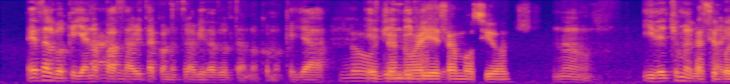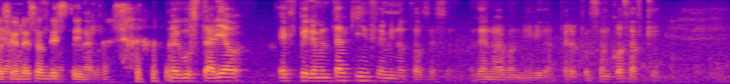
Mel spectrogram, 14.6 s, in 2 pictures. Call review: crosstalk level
present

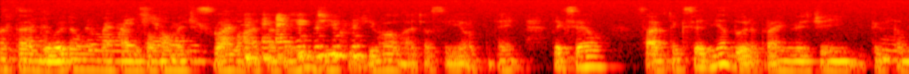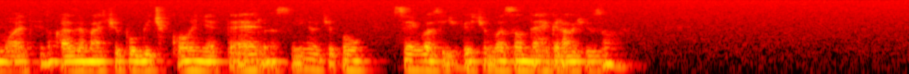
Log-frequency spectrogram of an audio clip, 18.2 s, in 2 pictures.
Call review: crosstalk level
present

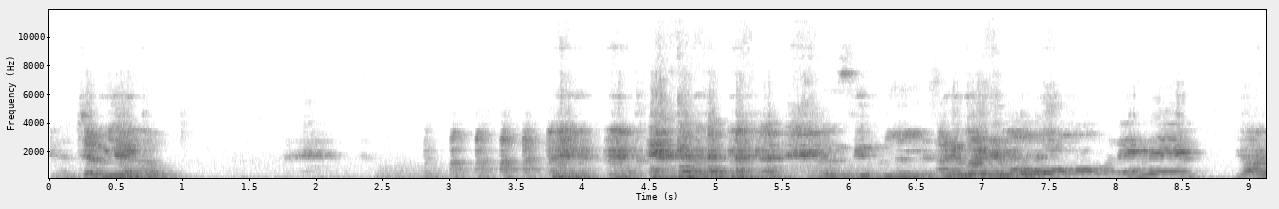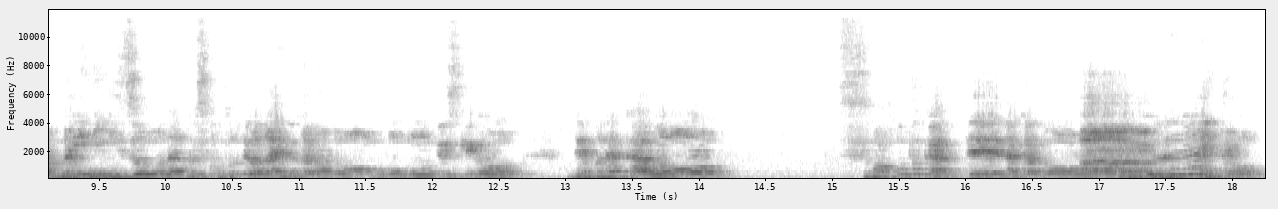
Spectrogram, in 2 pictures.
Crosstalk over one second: present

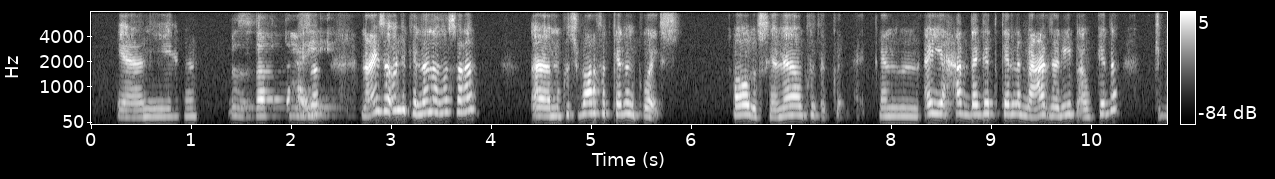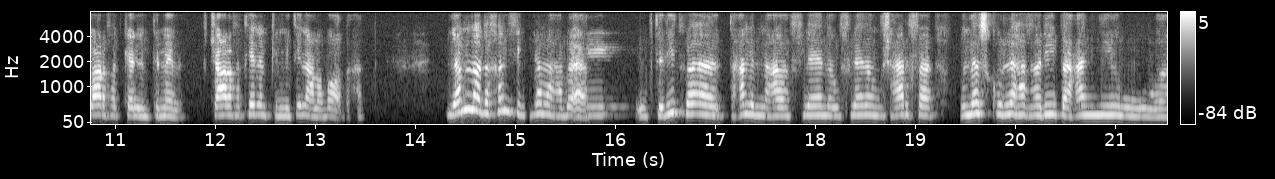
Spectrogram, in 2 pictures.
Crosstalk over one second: none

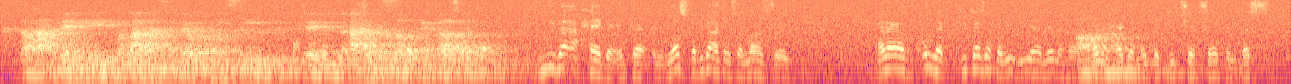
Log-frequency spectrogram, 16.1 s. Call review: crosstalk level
present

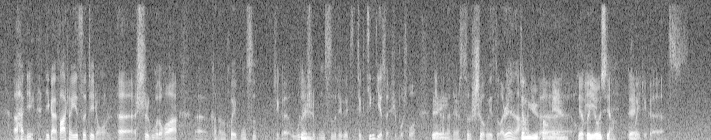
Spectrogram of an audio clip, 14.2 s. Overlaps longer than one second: present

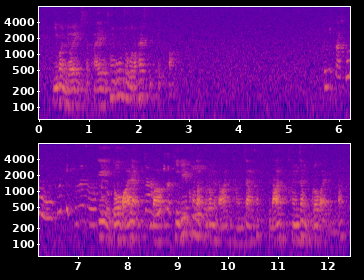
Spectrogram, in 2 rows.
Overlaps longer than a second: present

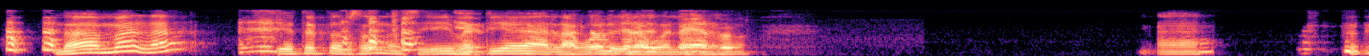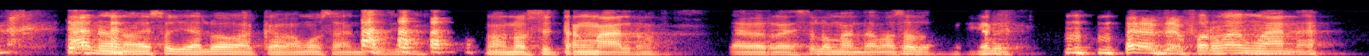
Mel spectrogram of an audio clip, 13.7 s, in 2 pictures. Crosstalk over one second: present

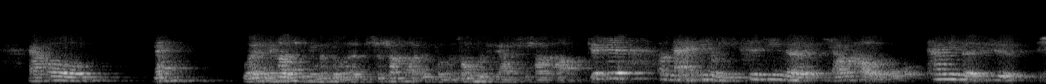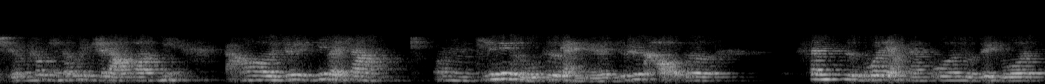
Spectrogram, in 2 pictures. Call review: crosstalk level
none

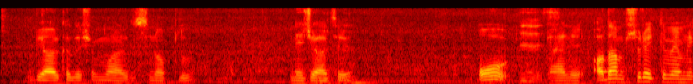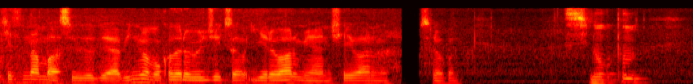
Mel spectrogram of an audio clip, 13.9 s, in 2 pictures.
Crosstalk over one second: none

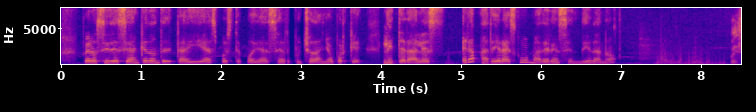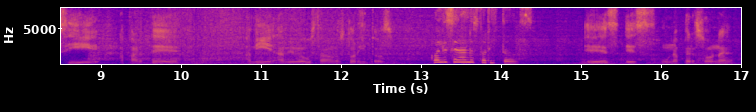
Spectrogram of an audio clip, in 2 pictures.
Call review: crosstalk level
none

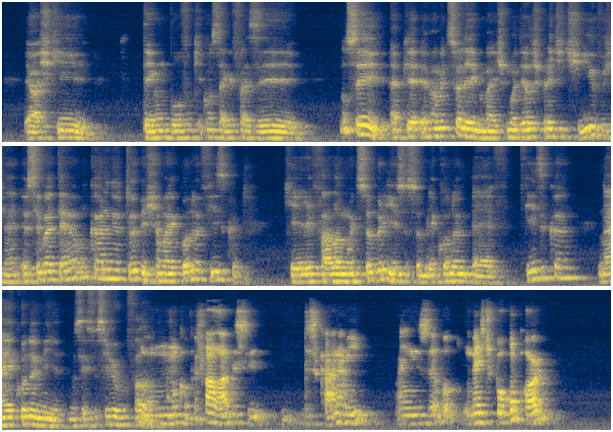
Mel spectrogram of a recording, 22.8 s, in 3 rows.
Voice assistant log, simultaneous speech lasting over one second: none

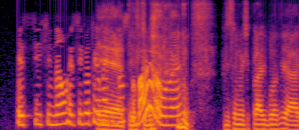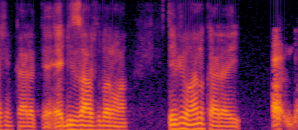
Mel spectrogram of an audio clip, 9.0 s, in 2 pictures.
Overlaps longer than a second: present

